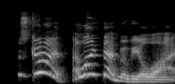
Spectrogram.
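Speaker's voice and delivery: voice gone way up, high, swooping and sing-song. Retelling own past words after a film: imitating own high-pitched voice. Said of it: "My, my voice got really high".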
